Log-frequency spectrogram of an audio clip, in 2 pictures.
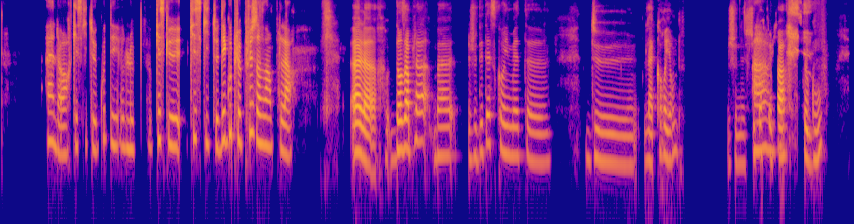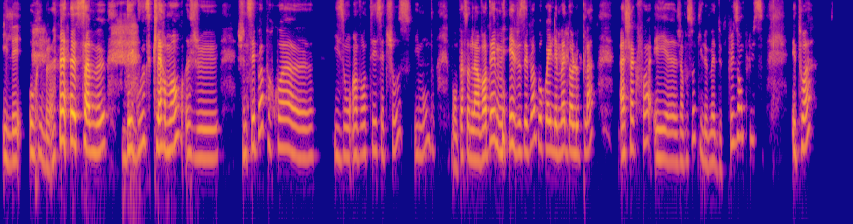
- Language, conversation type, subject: French, unstructured, Qu’est-ce qui te dégoûte le plus dans un plat ?
- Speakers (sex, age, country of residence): female, 20-24, France; female, 35-39, Spain
- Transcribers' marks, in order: stressed: "pas"; laugh; laughing while speaking: "Ça me"; laugh; laughing while speaking: "mais"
